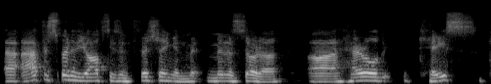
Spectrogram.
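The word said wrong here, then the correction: Kaese: how do I pronounce that? – Kaza.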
